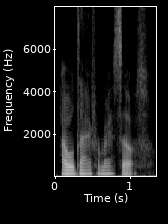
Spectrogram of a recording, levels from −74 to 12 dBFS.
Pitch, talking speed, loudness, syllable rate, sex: 155 Hz, 220 wpm, -21 LUFS, 5.3 syllables/s, female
